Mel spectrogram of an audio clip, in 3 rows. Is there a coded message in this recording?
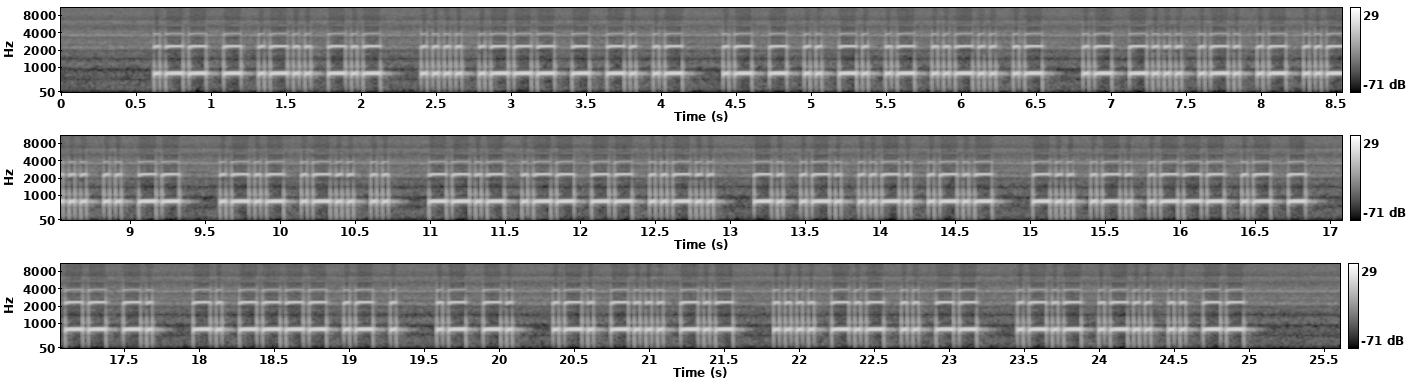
Yes: Morse code (Arabic alphabet) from 0.6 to 25.0 s, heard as a keyed tone, machine-sent, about 31 wpm, 770 Hz. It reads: وتلك حجتنا اتيناها ابراهيم علي قومه نرفع درجات من نشاء ان ربك حكيم عليم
